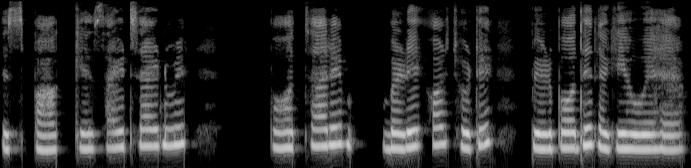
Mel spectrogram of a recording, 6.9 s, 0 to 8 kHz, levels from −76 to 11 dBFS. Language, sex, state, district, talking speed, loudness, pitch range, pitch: Hindi, male, Jharkhand, Ranchi, 140 wpm, -14 LUFS, 235-285 Hz, 250 Hz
